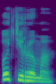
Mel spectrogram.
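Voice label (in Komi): ӧти рӧма, Komi, female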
